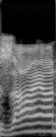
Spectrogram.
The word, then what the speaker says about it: Xyon: I'm not sure that the Quinn dynasty ever came from the South Pacific Islands, but his first name, Zion, is spelled Xyon.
